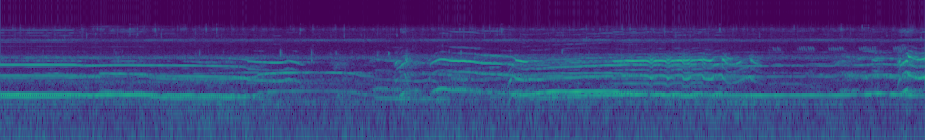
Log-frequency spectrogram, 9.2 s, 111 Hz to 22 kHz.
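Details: Several coyotes howl together at night in long, wavering tones with quick yips and breaks, near woods and a creek in the foothills of the Appalachians, northwest of Atlanta, Georgia, at about 1,060 ft elevation.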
